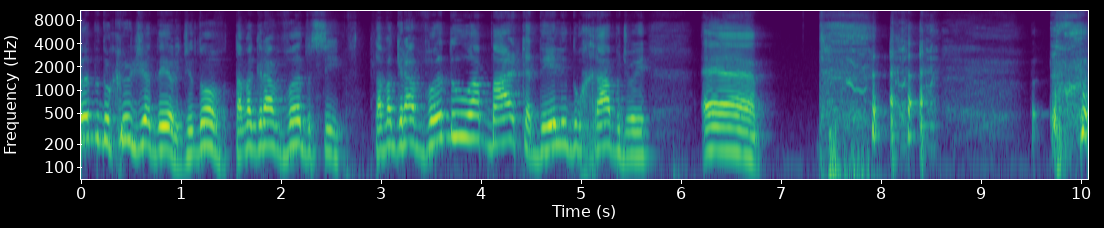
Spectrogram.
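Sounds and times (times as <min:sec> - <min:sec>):
speech: 0:00.0 - 0:08.2
coughing: 0:07.4 - 0:10.0.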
